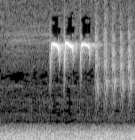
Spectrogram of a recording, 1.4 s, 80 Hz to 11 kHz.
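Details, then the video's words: A Eurasian blue tit in a garden in Weener, East Frisia, northwest Germany, in April 2021 gives three very high, thin notes, then a quicker run of softer, fading high notes over a faint hum. "blue tit"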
